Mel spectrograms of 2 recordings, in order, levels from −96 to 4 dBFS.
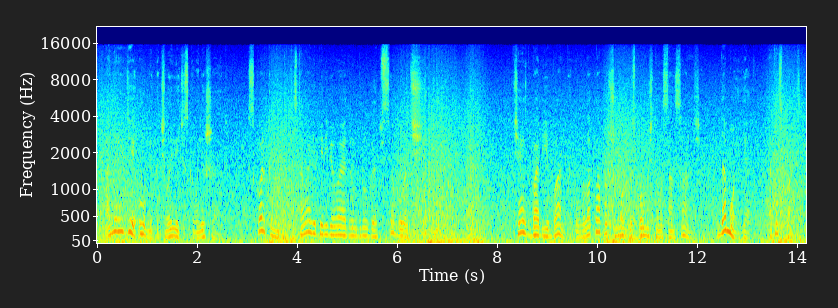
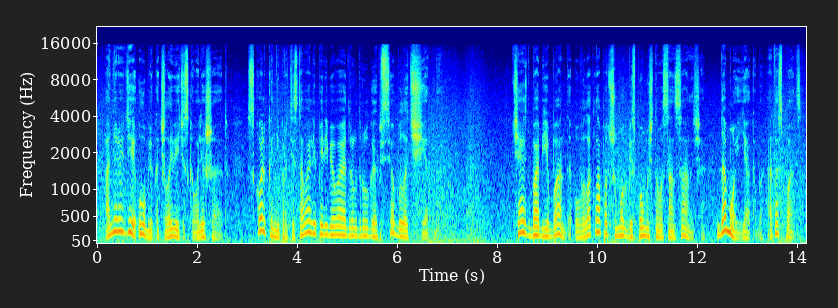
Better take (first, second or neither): second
